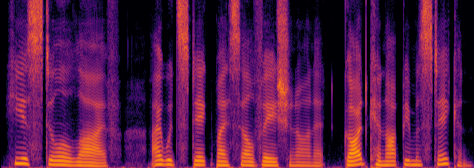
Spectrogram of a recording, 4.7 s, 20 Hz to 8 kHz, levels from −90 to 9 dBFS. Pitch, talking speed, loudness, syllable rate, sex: 180 Hz, 190 wpm, -19 LUFS, 5.5 syllables/s, female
